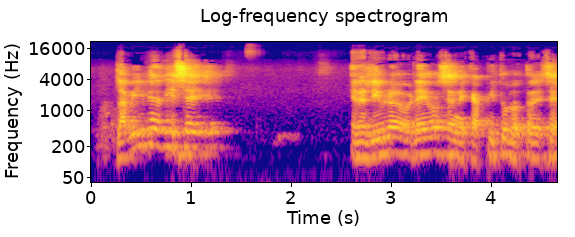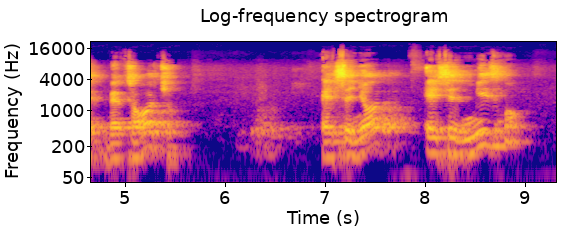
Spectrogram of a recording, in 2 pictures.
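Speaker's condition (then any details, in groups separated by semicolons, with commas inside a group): No condition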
